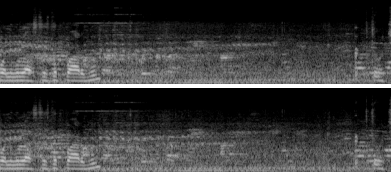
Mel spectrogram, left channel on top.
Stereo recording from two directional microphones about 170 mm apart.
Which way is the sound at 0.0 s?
10° right (ahead or behind).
